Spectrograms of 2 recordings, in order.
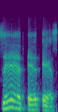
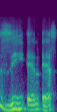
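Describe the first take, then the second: First: The letter Z is pronounced the British way. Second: The letter Z is pronounced the American way. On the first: This is how locals say the station's name. "it is" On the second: This is not how locals say the station's name. "our national radio station is not"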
